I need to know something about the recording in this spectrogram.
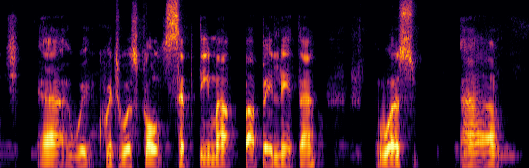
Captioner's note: speaking in a foreign language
